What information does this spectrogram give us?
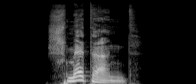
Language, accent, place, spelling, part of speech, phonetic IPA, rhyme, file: German, Germany, Berlin, schmetternd, verb, [ˈʃmɛtɐnt], -ɛtɐnt, De-schmetternd.ogg
- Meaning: present participle of schmettern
